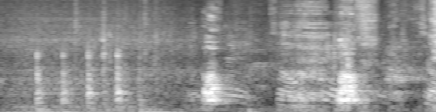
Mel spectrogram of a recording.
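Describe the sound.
Dogs, the little Daisy and Rosie, a pit bull mix, bark in sharp, loud bursts, two strong barks standing out over a background of quieter voices and shuffling, with some knocking-like thuds early on.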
